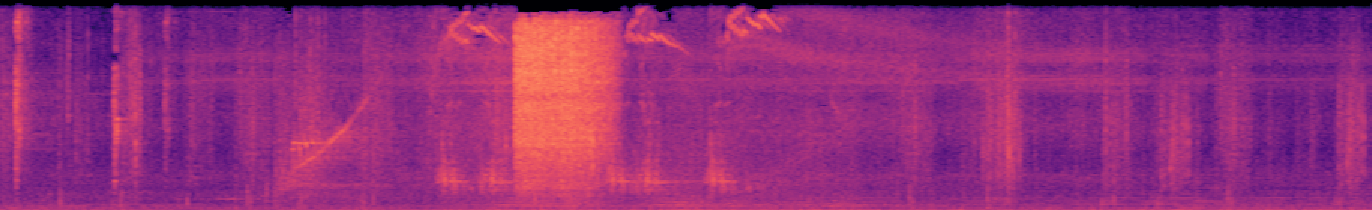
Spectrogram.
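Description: A laser beam hums steadily.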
